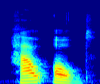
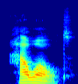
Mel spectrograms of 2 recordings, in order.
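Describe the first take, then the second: First: The two words are said separately. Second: A w sound joins the two words.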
